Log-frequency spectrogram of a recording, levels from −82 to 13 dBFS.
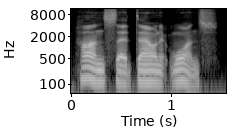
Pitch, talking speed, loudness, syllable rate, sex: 115 Hz, 195 wpm, -17 LUFS, 3.4 syllables/s, male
